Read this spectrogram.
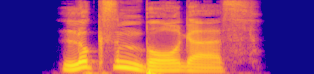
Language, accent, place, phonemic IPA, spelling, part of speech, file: German, Germany, Berlin, /ˈlʊksm̩ˌbʊʁɡɐs/, Luxemburgers, noun, De-Luxemburgers.ogg
- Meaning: genitive of Luxemburger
